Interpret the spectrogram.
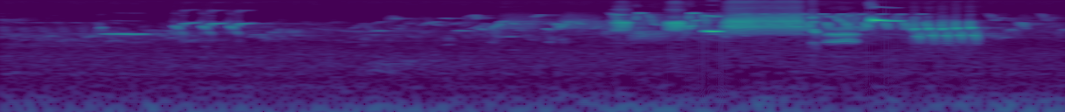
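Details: Song sparrow song: a few clear separate introductory notes, then a dense buzzy section leading into a rapid, ringing trill of high notes, loud against a quiet background.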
